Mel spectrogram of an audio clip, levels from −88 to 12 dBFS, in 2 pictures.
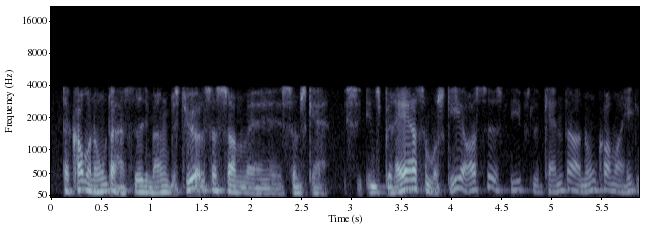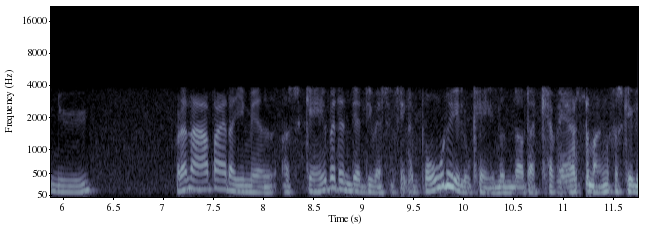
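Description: It's a speech recording over a narrowband mobile link, with room noise underneath, a talker shift around 3.5 s, and band-limiting that points to AMR at a fairly high rate such as 12.2 kbps. The first problem is automatic gain rising. From about 7.13 s to 11.53 s the level going in drops by about 14 dB, and the automatic gain control responds by slowly pushing its gain up about 5 dB. You hear the voice and the room noise swelling together over those four seconds instead of the voice coming back cleanly.

The second problem is AMR bit errors, in two bursts at 9.26–9.61 s and 10.94–11.31 s. Roughly one bit in ten got flipped in the weakly protected part of each frame while the checksum still passed, so the decoder used wrong pulse positions and slightly wrong gain and spectral values. The pitch and level hold roughly steady, but the sound goes hoarse, scratchy and gargly in those stretches.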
